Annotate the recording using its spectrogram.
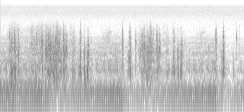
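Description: Paper grocery bag rustling and crackling as a child digs into it for cereal, in a string of short irregular crackles over a steady low hum.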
